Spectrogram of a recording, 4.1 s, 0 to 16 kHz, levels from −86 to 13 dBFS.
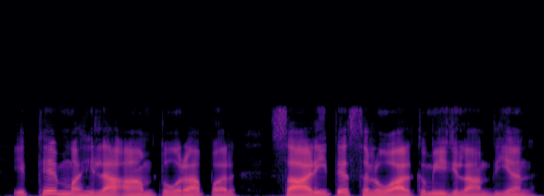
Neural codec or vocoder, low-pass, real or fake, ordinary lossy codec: codec, 16 kHz, 4.8 kbps, FACodec; 7.2 kHz; fake; none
